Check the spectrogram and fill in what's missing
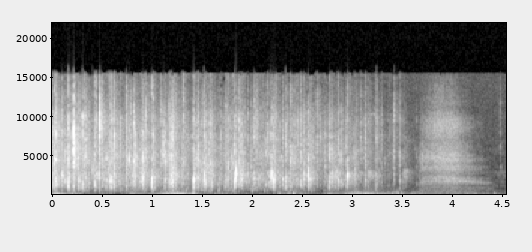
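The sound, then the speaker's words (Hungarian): An audience at the Margó Fest in Szentgyörgyvár applauds to welcome a guest, with dense, crackling clapping that holds steady for about three seconds, then thins into a softer, fading wash of scattered claps. “Köszöntsük őt egy nagy tapssal.”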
